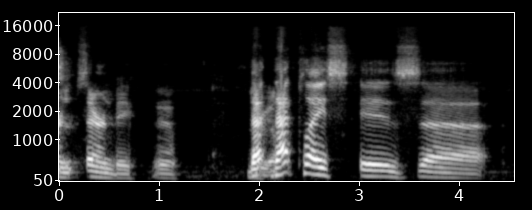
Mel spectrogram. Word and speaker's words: Serenbe: How do you pronounce it? Serenby.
